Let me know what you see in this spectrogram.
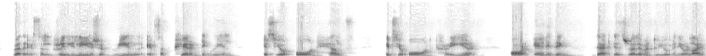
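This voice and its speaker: A man speaks at a fairly slow pace with a medium pitch. His pitch swings very widely. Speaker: leadership coach, workshop trainer. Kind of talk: online workshop lecture. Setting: video call.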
